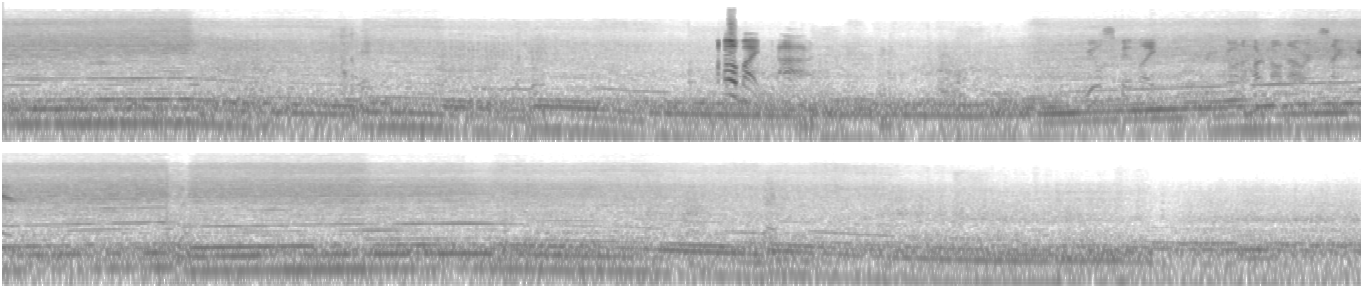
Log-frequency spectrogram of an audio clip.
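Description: A racing car engine roars and shifts through gears at high revs.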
